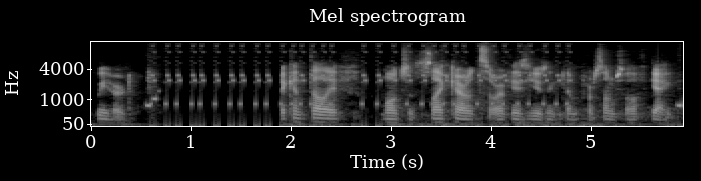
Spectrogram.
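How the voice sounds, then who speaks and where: A man's voice: deep voice, little pitch movement, a little slow, very noisy. A man live-streaming a game and reading its dialogue aloud, with casual, chuckling asides. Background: game music.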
